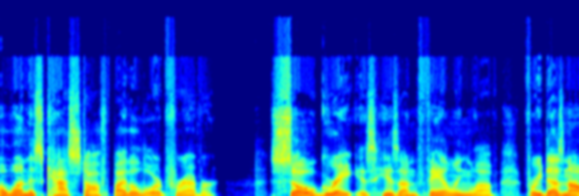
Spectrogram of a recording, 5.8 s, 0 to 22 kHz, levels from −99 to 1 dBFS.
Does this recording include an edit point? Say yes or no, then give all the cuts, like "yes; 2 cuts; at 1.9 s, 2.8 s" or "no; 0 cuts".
yes; 1 cut; at 2.5 s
